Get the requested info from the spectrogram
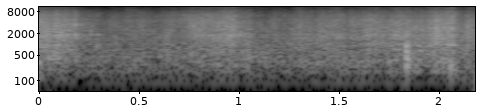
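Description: Clear plastic bubble wrap rustling and crinkling as a small cardboard box is slid out of it, with a faint tick near the end.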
